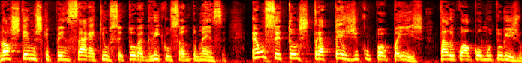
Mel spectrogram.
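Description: The man talks at a moderate pace and a high pitch with ordinary pitch variation. The recording is very clean, with a silent background and a dry, close sound with no echo. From São Tomé and Príncipe. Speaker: panel commentator. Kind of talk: TV panel debate. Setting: studio.

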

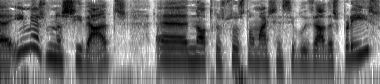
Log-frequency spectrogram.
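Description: A woman's medium-pitched speech comes through in a very clean recording against a silent background. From Portugal, Porto. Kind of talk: radio interview. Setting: studio. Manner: loud.

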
